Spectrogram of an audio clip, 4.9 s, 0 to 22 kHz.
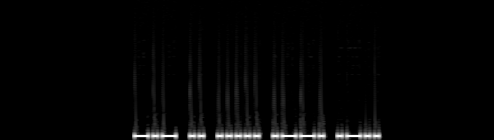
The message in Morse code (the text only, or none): KI5PL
